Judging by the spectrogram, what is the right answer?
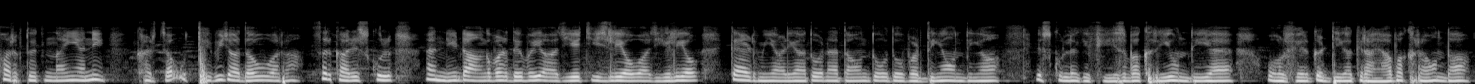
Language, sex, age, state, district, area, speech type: Dogri, female, 30-45, Jammu and Kashmir, Samba, rural, spontaneous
